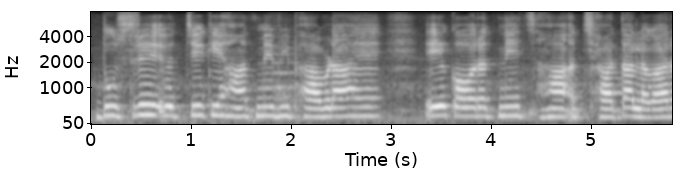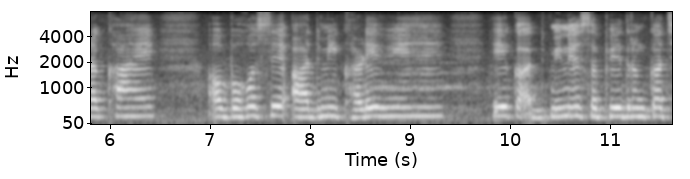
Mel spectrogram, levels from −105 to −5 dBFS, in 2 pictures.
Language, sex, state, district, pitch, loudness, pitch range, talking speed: Hindi, female, Uttar Pradesh, Hamirpur, 235 Hz, -19 LUFS, 225-245 Hz, 150 wpm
